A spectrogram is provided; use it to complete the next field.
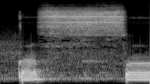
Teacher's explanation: Kos pangkal lidah masih naik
